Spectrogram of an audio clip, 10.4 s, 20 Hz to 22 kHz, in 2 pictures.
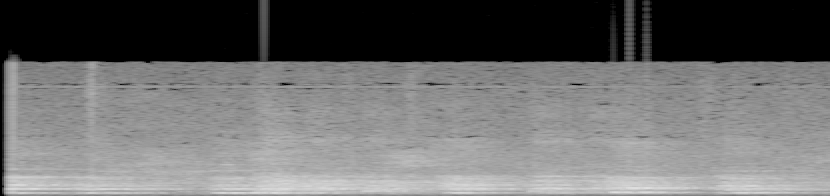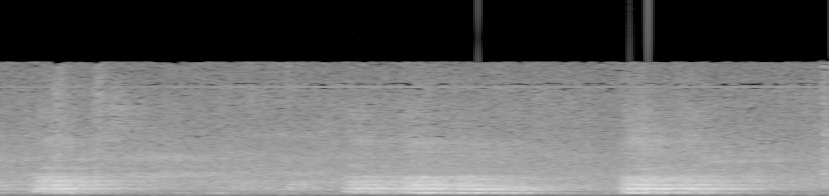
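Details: Dogs barking at The Barking Lot on 13 June 2014: loud, harmonic barks come in bursts roughly every second, some drawn out into howl-like yowls, with a steady hum beneath.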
